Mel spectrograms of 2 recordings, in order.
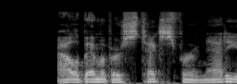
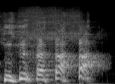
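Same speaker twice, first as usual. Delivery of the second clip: high laugh; 10 semitones higher than usual. Real, not acted. Laughs at friend's pick.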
